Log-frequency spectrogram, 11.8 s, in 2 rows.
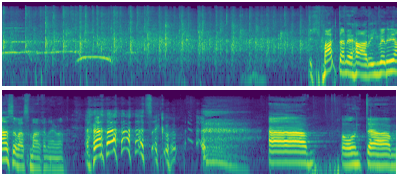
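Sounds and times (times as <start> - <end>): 
audience applause: 0.0 - 5.3
speech: 4.6 - 11.8
laughter: 7.2 - 9.3.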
